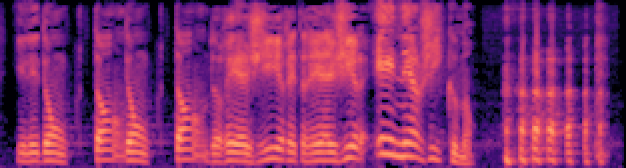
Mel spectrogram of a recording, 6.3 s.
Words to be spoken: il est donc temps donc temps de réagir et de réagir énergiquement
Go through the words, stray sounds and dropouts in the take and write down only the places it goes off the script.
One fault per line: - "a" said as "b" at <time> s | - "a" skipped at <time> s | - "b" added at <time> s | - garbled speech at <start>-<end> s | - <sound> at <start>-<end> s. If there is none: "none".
- laugh at 5.1-6.1 s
